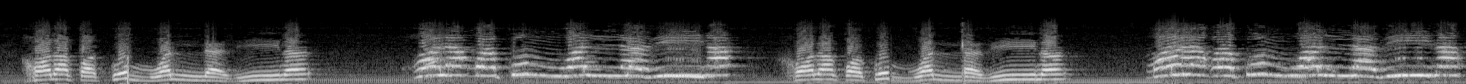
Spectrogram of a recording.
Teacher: میم کا اچھی طرح اظہار کیجئے، پھر واو پر ہونٹ کو گول کیجئے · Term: میم کا اظہار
